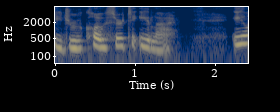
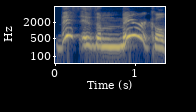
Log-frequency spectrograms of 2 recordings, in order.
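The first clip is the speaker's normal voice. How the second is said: louder awed exclamation; exclaiming; 10 dB louder than usual. Acted. Soothsayer watching books rain down, loud awed exclamation. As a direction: proclaim it in wonder. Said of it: "the town soothsayer exclaimed".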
